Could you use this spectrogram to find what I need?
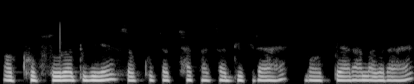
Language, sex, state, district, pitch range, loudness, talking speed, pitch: Hindi, female, Bihar, Purnia, 185-195 Hz, -20 LUFS, 230 wpm, 190 Hz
